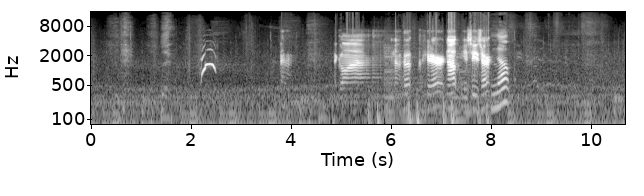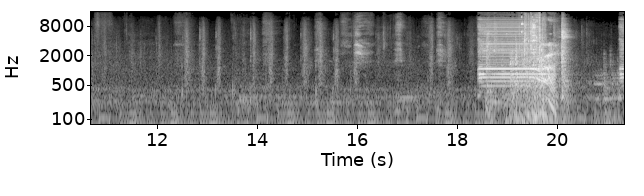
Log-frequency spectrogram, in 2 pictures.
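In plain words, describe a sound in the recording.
Footsteps run quickly over sandy ground.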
